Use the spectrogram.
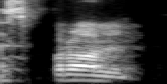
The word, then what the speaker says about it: Sproul: Tengo entendido que se pronuncia Sproul, como con una U muda.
